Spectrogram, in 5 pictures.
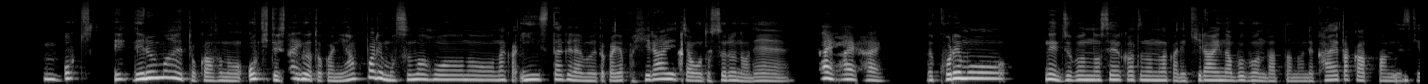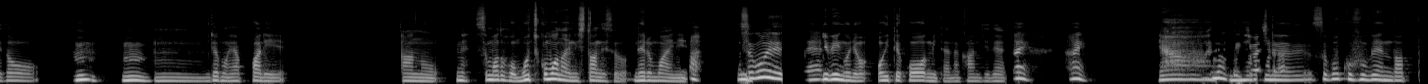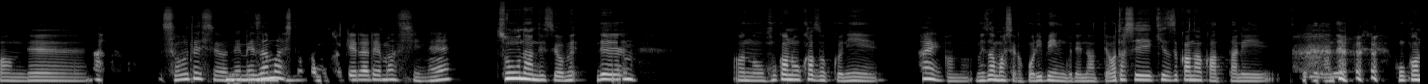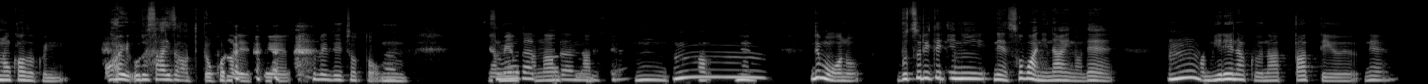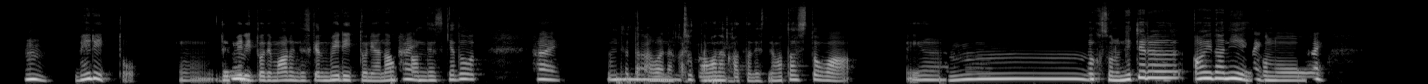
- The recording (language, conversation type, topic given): Japanese, podcast, スマホ時間の管理、どうしていますか？
- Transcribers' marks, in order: other noise; unintelligible speech; laugh; laugh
